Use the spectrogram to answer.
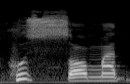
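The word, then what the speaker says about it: الصمد: Hus-somad itu ada soknya bertasydid, jadi kita harus bacanya double gitu. Hus-somad termasuk juga qalqalah, jadi harus dipantulkan, jangan hus-somad.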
